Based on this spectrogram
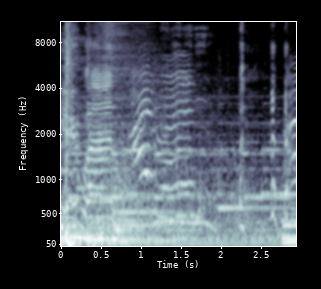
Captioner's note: laughs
